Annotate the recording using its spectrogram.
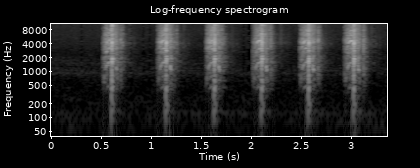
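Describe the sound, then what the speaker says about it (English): A King Arms airsoft M4 fires on semi-auto, six sharp, evenly spaced shots about half a second apart, close and crisp, with no voices. "So put it into semi, we're going to shoot 10 rounds."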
